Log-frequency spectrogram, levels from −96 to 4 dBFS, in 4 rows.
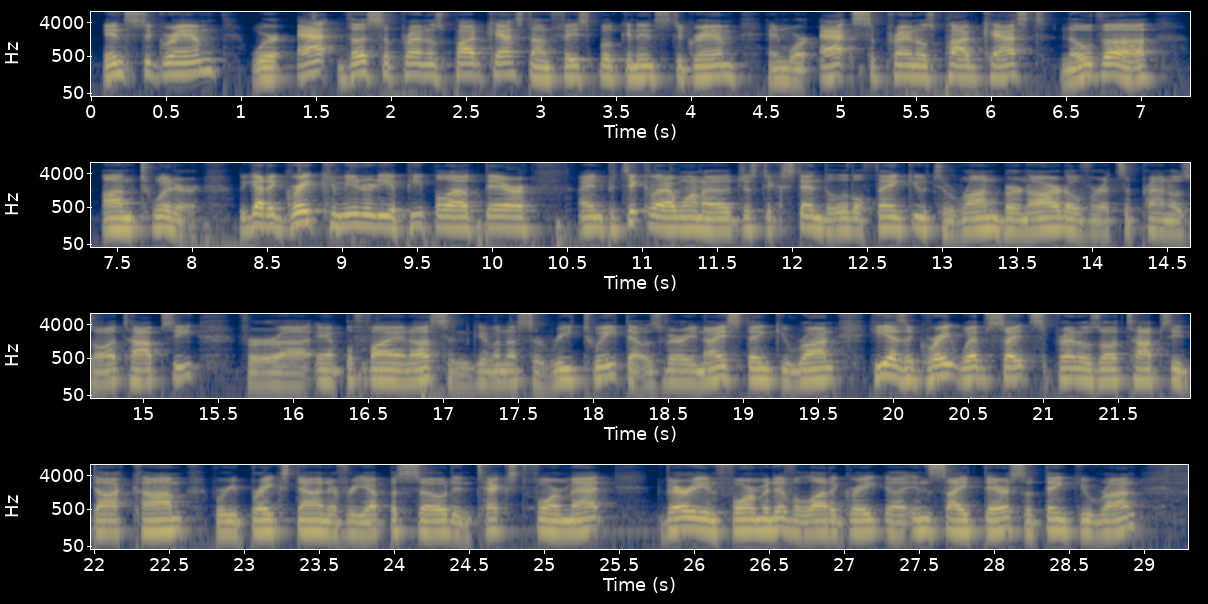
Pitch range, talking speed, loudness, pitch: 125-145 Hz, 185 wpm, -22 LUFS, 130 Hz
